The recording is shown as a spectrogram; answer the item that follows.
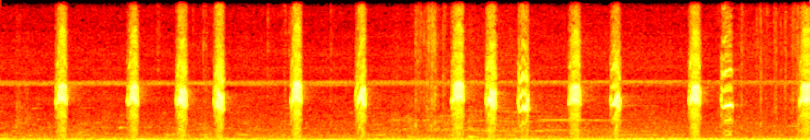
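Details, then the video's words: Juvenile sooty-headed bulbul calling noisily as if for its parent: short sharp high chirps around the same pitch, repeated at uneven intervals roughly every half second to second, over a faint low hum. "suara burung kutilang anakan gacor ribut seperti memanggil induknya"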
